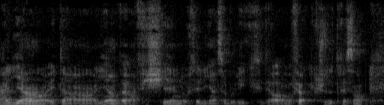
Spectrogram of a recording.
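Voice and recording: A man's low-pitched voice with vocal fry, a slightly mellow tone, lively intonation and a fairly quick pace.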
